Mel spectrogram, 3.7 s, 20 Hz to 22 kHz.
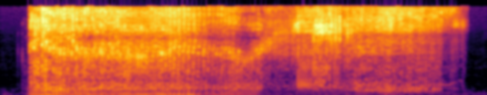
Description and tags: Juicy Fart2
Everybody has to try their hand at making fart noises. Recorded using a Blue Yeti Microphone through Audacity. No-post processing. As can probably be guessed, I made it using my mouth. This is a little more boisterous than the others.
fart, flatulence, liquidy, squish, squishy, thick, wet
